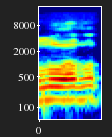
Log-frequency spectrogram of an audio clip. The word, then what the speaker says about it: Louisville: And that is if you ever get to Louisville, Kentucky, got to say it right. If you're not from there, they'll know. If you don't call it Louisville instead of Louisville, but call it Louisville.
